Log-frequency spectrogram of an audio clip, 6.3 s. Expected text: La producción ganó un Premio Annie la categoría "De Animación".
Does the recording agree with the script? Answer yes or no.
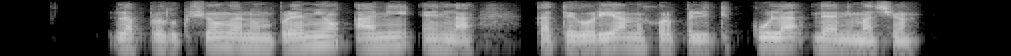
no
